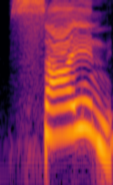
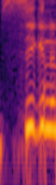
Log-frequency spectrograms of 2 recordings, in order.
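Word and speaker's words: sign: they saw अ साइन सिग्न नहीं बहुत सारे मेरे प्यारे दोस्त गलती पढ़ देते हैं सिग्न या साइग्न ऐसे पढ़ देते हैं जी को उच्चारण करते हैं तो वहां पे जी क्या है साइलेंट है जी और एन एक साथ किसी वर्ड में आता है ना तो जी साइलेंट रहता है ठीक ना जैसे इसके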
